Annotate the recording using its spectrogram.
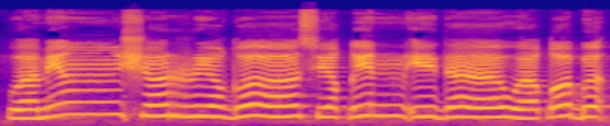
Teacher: Selanjutnya lafaz waqab juga harus dipantulkan seperti ayat pertama dan kedua tadi, di mana di situ ada bacaan qalqalah kubra berupa ba di akhir kalimat. Mari kita lanjut ayat keempat. · Sama seperti ayat kedua tadi, di situ ada lafaz min syarri, maka harus dibaca mendengung karena merupakan bacaan ikhfa hakiki di mana ada nun sukun bertemu dengan huruf shin. Sedangkan untuk lafaz ghasiqin merupakan bacaan idhar khalqi karena itu harus dibaca terang dan jelas di mana di situ ada tanwin bertemu dengan alif.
